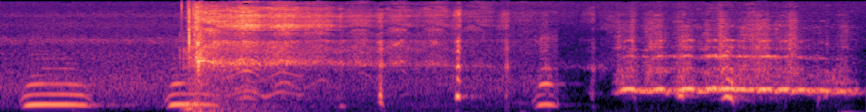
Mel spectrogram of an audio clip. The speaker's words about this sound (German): Das war die ESO-Eule. Die, die App heißt Owl Sounds, also Eulengeräusche.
